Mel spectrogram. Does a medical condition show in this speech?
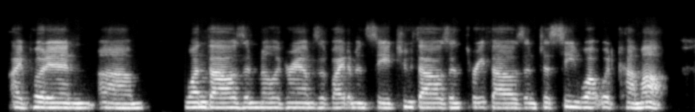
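No.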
